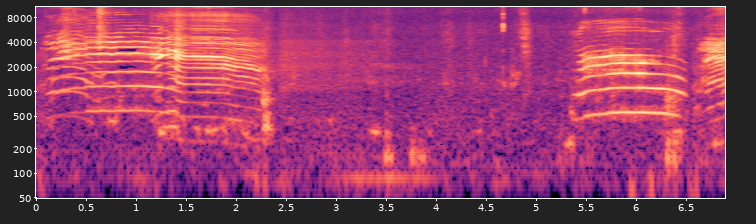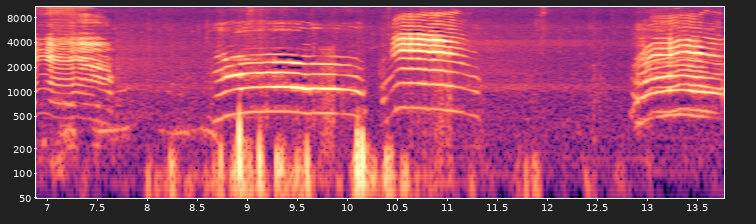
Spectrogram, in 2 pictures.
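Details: On top of a car, cats meow loudly, about six long, strident, wavering meows separated by pauses, with low knocking sounds and faint voices in the gaps.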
